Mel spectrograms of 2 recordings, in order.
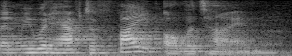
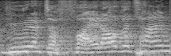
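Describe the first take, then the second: First: Said in the usual way. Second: Higher and louder, stress on all; outraged disbelief. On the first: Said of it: "And she said". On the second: Real, not acted. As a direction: still stunned years later, throw it back. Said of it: "That's ruined me for years".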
